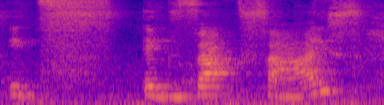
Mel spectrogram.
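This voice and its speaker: A woman from Nigeria unboxing gifts at home in a casual vlog, excited and often gasping, softly talking to herself. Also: fairly high pitch, very slow. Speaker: vlogger. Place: home in Dubai. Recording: echoey room with clear background noise.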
